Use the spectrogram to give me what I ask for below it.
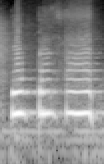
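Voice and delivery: high, loud imitated intercom boops; intercom beeps. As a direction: beep like an intercom chime. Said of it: "like an intercom kind of system".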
